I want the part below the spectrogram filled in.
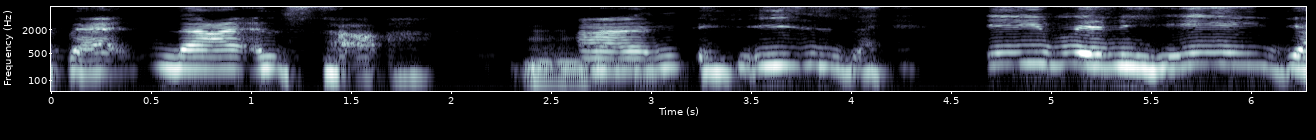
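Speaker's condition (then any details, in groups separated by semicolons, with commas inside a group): Cerebral palsy; lifelong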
